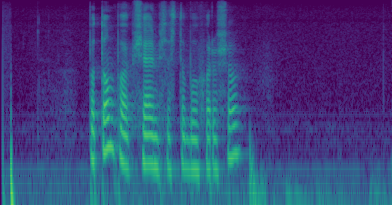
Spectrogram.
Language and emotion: Russian, neutral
